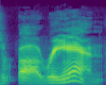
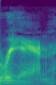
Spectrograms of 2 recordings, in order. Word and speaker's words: Rhiann: I always thought it was Rhiann. Is that true or not? Rhiann. It is Rhiann. That's what I thought.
